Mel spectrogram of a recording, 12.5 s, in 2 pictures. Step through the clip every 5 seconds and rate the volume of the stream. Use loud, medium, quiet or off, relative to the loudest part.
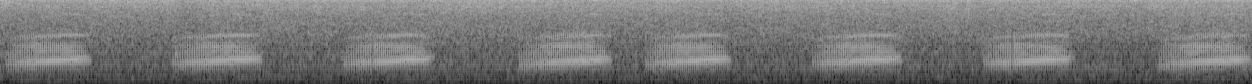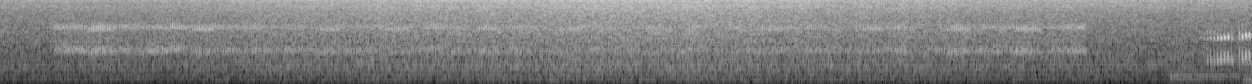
medium, loud, loud.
